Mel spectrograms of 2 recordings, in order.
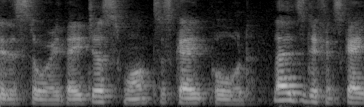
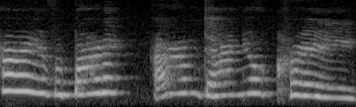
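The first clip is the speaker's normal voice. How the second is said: squeaky, very high-pitched cartoon voice. Voicing a digitised game character to the viewers, Mr. Hanky voice. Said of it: "I sound like Mr. Hanky, the Christmas poo".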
